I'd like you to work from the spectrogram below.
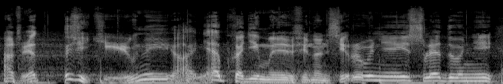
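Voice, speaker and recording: An actor playing a calm male official who speaks in a measured, reassuring way. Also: fairly high pitch, creaky, full character voice. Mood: formal. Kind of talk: audiobook reading. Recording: reverberant with background music.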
